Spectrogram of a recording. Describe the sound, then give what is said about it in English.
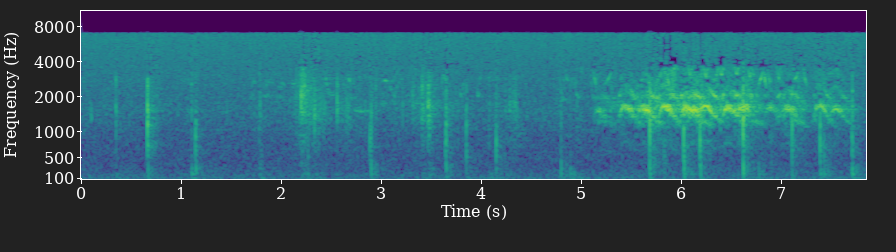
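Several crows, flushed earlier and gone back to eating, caw in harsh, scattered calls, growing denser and louder near the end into an overlapping squabble, with faint clicks and rustling in between. “And crows, we flushed back there and went back to eating again.”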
